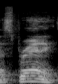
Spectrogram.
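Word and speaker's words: Spiranac: Spiranic.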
